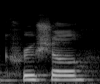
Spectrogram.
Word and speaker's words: crucial: So we have first syllable stress in crucial. Letter U says oo. The letters CI say the SH sound. And then we have a schwa or just a syllabic L.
